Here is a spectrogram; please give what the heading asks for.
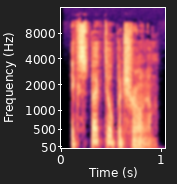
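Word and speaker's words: Expecto Patronum: Expectto patronum, expectto patronum, they echoed. Yes, that is how it is pronounced, Lupin affirmed.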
